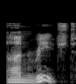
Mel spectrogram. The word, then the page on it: unreached: British English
